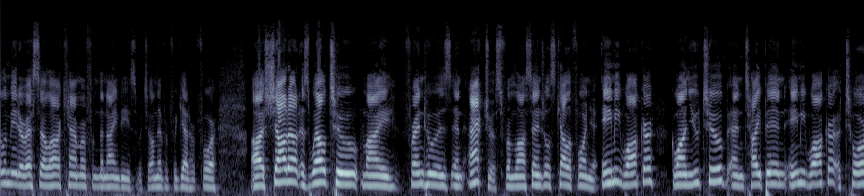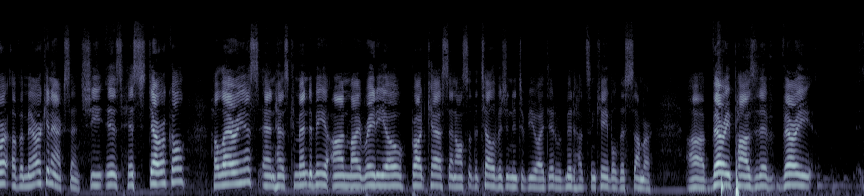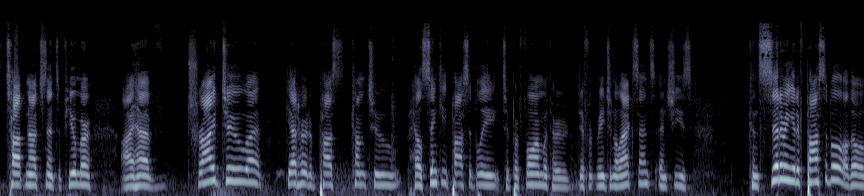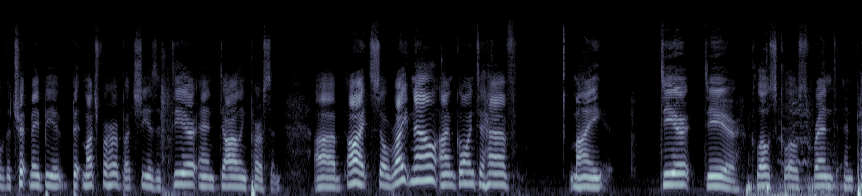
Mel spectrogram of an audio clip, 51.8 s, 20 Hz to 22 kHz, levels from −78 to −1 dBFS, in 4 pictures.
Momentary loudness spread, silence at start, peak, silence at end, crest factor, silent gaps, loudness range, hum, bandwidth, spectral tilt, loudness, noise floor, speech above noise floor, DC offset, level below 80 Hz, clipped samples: 12 LU; 0 s; -10 dBFS; 0 s; 18 dB; none; 7 LU; none; 15 kHz; -5 dB/octave; -28 LUFS; -66 dBFS; 38 dB; under 0.1%; -44 dBFS; under 0.1%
